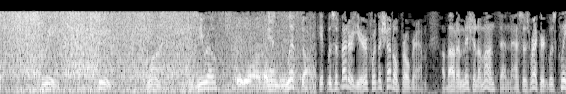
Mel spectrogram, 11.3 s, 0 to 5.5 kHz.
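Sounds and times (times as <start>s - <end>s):
rushing flood water pouring in: 0.0s - 6.4s
speech: 0.8s - 1.4s, 2.0s - 3.3s, 4.0s - 11.3s.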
